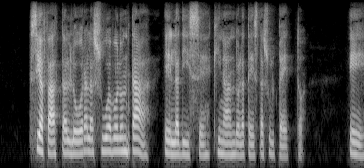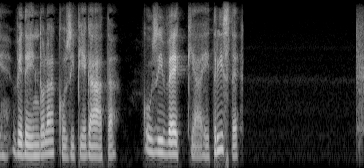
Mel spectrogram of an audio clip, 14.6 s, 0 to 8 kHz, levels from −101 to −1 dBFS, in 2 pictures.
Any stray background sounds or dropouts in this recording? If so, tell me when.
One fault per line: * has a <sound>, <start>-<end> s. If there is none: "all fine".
all fine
